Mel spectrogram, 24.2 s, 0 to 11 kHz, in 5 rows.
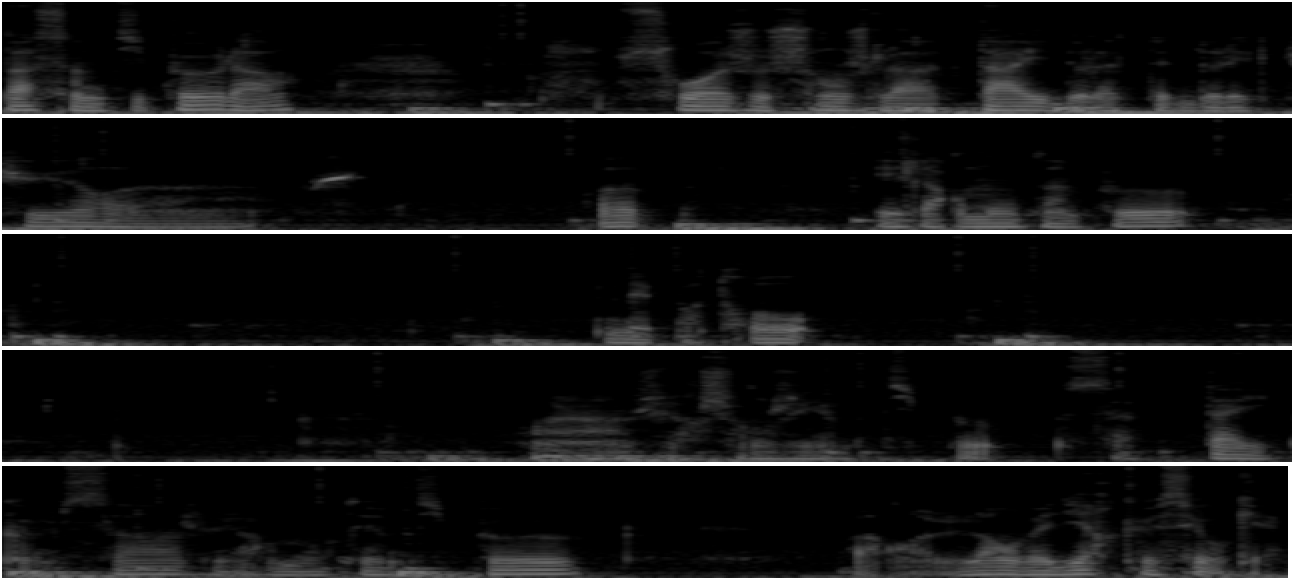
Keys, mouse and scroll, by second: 0.1 alt+middle click, 0.5 alt+middle click, 0.5-1.1 alt+scroll down 2, 0.9 alt+middle click, 1.2 alt+middle click, 1.8 click, 5.1-6.9 drag, 8.1-9.3 drag, 9.8-11.3 alt+drag, 12.1-13.2 drag, 13.4-15.8 alt+drag, 17.6 click, 19.8 click, 20.8-23.5 alt+drag, 23.8-24.1 alt+scroll down 2.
